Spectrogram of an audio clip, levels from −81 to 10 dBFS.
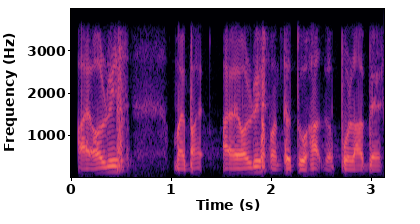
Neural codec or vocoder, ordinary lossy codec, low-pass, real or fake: vocoder, 44.1 kHz, 128 mel bands every 512 samples, BigVGAN v2; none; 3.6 kHz; fake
